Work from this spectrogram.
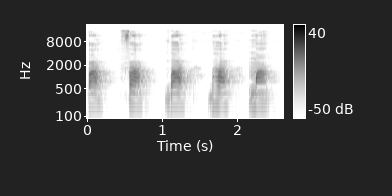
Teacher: फिर ओष्ठ जो है केवल ओष्ठ व्यंजन कौन से होते हैं, पावर्ग ओष्ठ व्यंजन होते हैं। इन व्यंजनों का उच्चारण दोनों ओठों के परस्पर स्पर्श होता है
